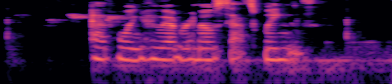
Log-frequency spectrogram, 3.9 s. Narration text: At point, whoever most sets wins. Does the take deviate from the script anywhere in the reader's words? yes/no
no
